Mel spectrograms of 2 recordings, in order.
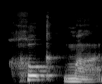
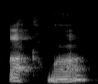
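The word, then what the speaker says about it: חָכְמָה: And that is not a hawk hawk. It's a hoke hookma not a hawkma. Hook because this is the o short o sound to it.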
